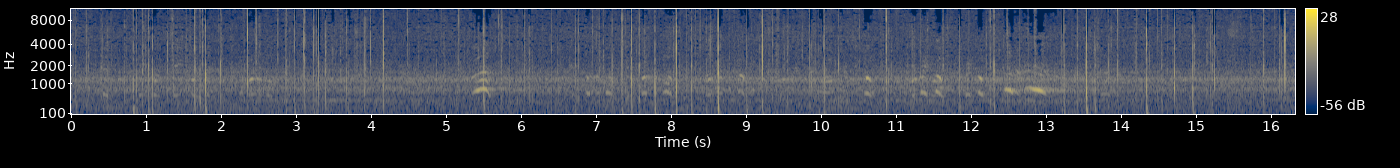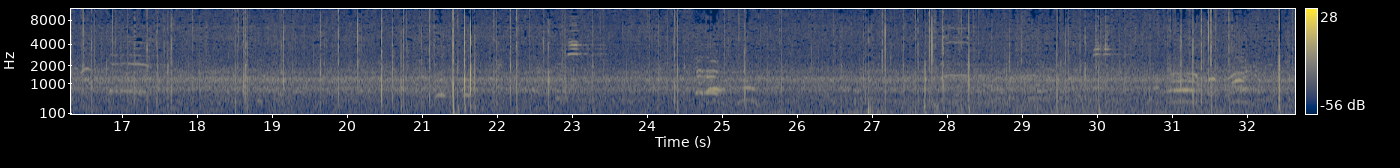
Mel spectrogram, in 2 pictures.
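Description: Indistinct, distant calls and shouts of soccer players and spectators, with many sharp, irregular clicks scattered throughout.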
